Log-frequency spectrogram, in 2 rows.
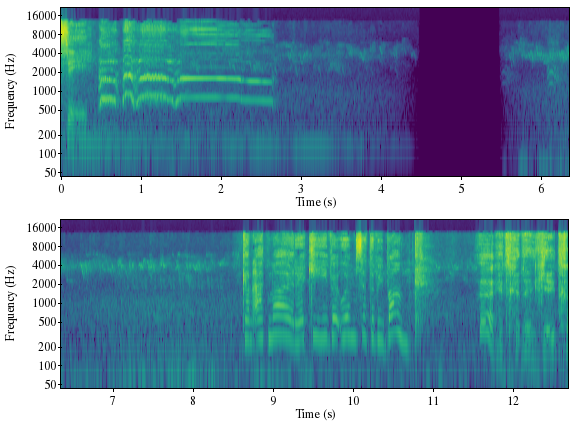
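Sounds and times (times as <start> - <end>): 
speech: 0.0 - 0.6, 8.7 - 11.0, 11.6 - 12.6
steady outdoor noise: 0.0 - 4.5, 5.5 - 12.6
rooster crowing: 0.4 - 2.8.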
